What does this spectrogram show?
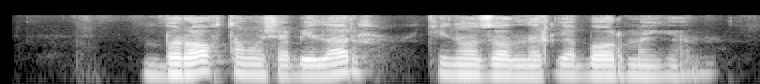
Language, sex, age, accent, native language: Uzbek, male, 18-24, Toshkent viloyati, Uzbek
